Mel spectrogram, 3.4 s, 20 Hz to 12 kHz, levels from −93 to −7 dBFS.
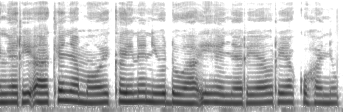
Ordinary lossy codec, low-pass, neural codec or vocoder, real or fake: none; none; none; real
